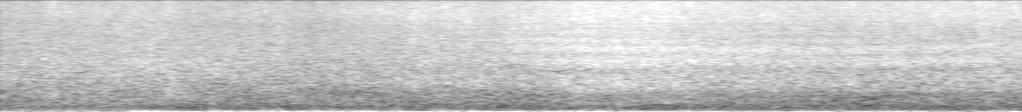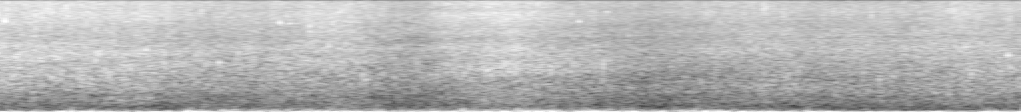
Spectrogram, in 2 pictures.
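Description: Wind buffeting the microphone, heard as a low rumble, over small waves lapping and washing against the stony loch shore. The rushing swells a few seconds in and again near the end.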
